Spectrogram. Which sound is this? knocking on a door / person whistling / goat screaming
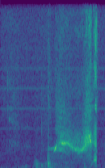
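person whistling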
